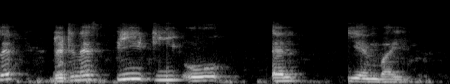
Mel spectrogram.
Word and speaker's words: Ptolemy: Ptolemy is pronounced as, written as Ptolemy. So P remains silent.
